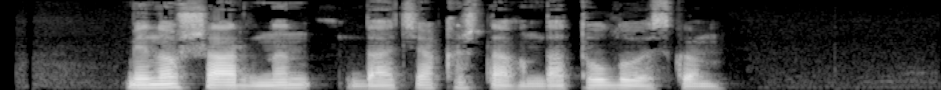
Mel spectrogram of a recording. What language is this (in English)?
Kyrgyz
